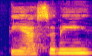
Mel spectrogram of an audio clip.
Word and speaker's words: Theophany: Theophany, or how are we pronouncing her name? Theophany. Yeah, whatever. Stephanie with a lisp. Stephanie with a the.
